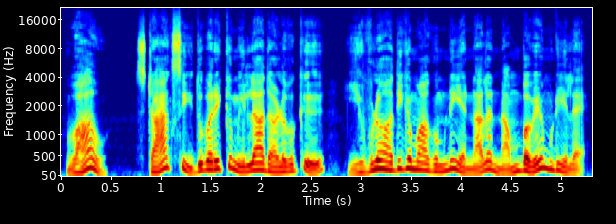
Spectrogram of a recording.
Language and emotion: Tamil, surprised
